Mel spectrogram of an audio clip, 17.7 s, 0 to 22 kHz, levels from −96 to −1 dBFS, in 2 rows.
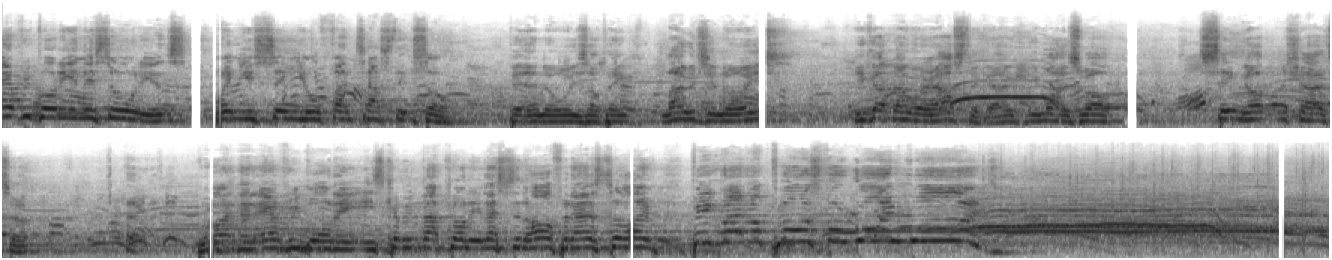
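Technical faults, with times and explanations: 1.25–1.46 s, 5.04–5.10 s, 7.49–7.57 s, 10.23–10.26 s, 13.03–13.06 s, 17.36–17.40 s: Bluetooth dropout. Silent gaps of 29 to 73 ms (the first split into several gaps) leave the audio further along when it resumes, likely from wireless packets arriving too late and being discarded.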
